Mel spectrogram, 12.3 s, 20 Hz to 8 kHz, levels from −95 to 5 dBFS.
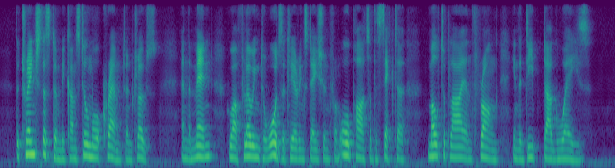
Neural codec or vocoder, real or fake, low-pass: codec, 24 kHz, 1.2 kbps, DualCodec; fake; 7.2 kHz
